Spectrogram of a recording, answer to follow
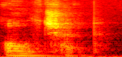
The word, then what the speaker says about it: Althorp: It's Althorp. It's always been Althorp.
